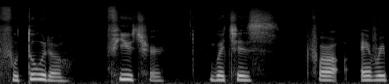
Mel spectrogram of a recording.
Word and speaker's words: futuro: Futuro. Futuro. Futuro. Like if you're kissing somebody, futuro.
